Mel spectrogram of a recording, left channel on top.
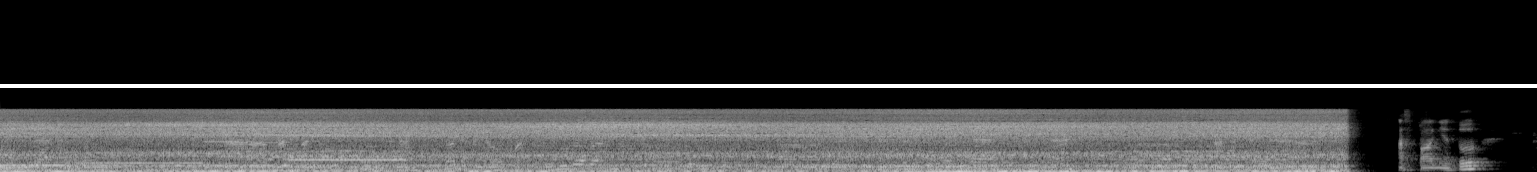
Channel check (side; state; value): left; silent; digital silence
